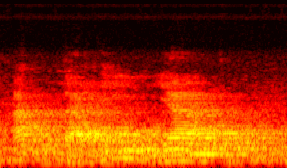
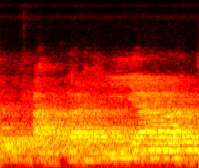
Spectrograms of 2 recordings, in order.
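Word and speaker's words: التحية: At-tahiyyah harus at-tahiyyah. Di iyanya itu ada tasdid, tidak boleh kita baca at-tahiyyah, tidak ada tasdidnya, itu sudah membuang tasdid.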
